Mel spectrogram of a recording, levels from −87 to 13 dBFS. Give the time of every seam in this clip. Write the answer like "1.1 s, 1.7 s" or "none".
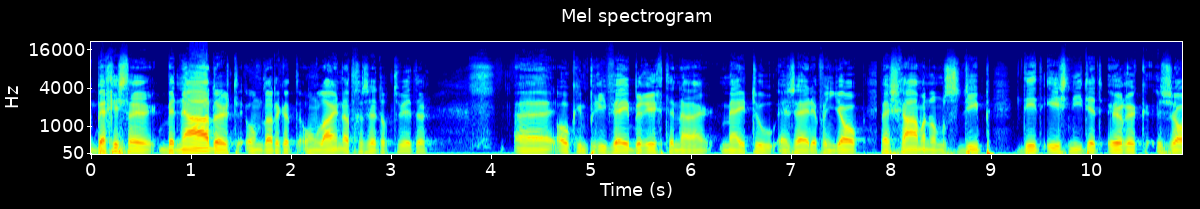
4.7 s, 7.8 s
